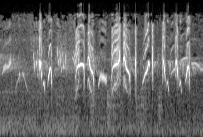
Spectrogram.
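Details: Oriental magpie-robin song meant to rile up other magpie-robins: a quiet whistled lead-in, then a dense string of sharp, swooping chirps and slurred whistles, quickly repeated, with faint background hum.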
